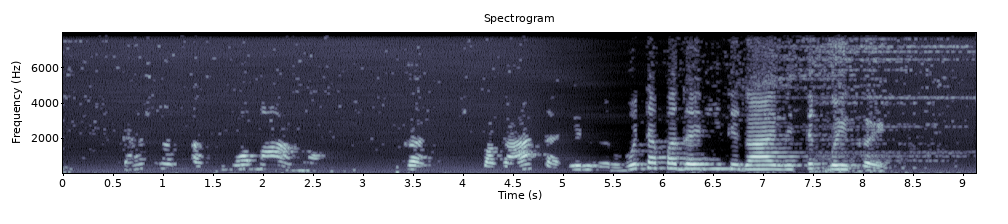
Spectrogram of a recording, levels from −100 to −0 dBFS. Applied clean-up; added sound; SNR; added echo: classical method spectral subtraction.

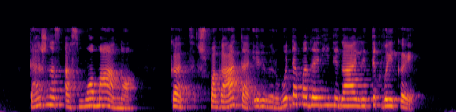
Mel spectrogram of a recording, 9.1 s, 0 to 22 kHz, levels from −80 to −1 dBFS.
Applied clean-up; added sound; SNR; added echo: none; none; none; none.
